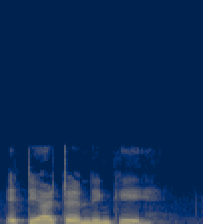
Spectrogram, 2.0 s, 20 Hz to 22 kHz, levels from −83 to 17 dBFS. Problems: constant background noise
